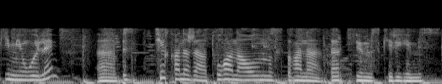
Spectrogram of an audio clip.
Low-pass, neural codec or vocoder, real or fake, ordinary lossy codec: 5.4 kHz; none; real; none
